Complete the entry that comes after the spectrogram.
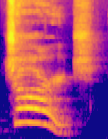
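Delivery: high, loud battle cry; loud rallying yell; yelled charge. A narrator's reading. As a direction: charge in like a tiny hero.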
